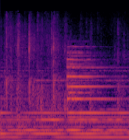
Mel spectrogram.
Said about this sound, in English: And then we're going to celebrate. Hear that bell, we ring that for you.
